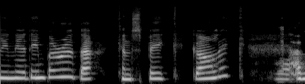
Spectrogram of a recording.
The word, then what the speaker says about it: Gaelic: learned that it's not pronounced GIC but it's pronounced garlic which obviously most of us think about suddenly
